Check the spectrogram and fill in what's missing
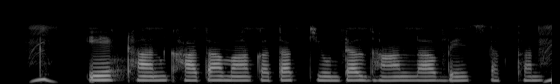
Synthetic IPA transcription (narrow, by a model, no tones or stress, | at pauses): eːk̚ʈʰankʰaːt̪amãkət̪əkːjuɳʈəld̪ʱaːnlabẽt͡ʃsəkt̪ʰən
